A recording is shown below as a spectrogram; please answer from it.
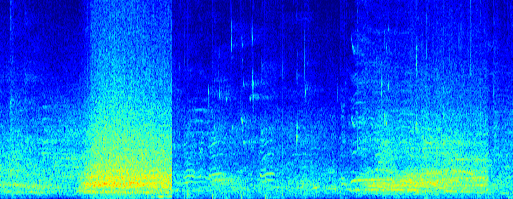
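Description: Basketball game sound in a gym: a crowd cheering loudly for about two seconds, cut off abruptly, then a ball bouncing on the hardwood under shouting voices, with the crowd noise swelling again near the end and stopping suddenly.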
